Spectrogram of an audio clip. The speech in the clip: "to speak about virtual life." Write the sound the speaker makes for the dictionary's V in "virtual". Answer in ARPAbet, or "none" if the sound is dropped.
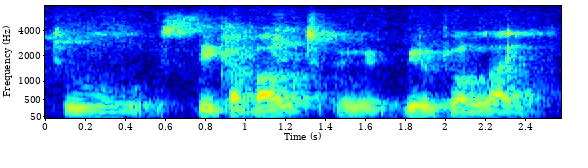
B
